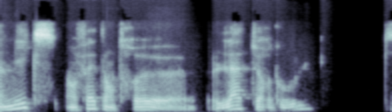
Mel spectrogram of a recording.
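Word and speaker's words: teurgoule: c'est un un mix en fait entre la turgoule qui s'écrit ça s'écrit T e u R Gou le la tur cool ouais donc ça c'est ça c'est le dessert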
